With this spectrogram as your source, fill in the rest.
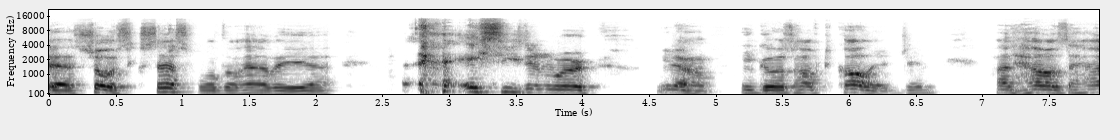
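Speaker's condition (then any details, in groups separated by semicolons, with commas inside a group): Spastic quadriplegia cerebral palsy; some ataxia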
